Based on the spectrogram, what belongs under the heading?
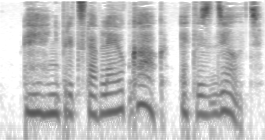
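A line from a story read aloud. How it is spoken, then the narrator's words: Breathless exhale. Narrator (Russian): выдохнула Казалет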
